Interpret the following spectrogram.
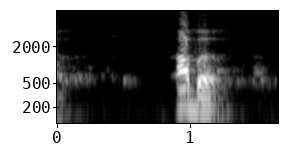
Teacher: হামজা বা জবর আব, আব। ঠোঁটে ঠোঁটে বাড়ি খাবে। বা অক্ষরটা ঠোঁটের থেকে উচ্চারণ হয় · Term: প্রতিধ্বনি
